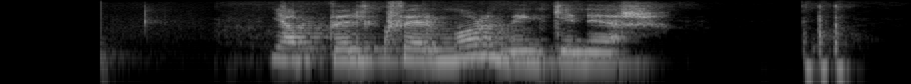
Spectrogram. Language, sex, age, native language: Icelandic, female, 40-49, Icelandic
